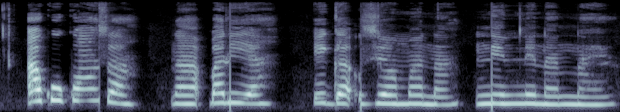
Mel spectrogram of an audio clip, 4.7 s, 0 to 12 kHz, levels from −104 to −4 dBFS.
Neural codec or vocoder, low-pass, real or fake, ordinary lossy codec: none; 10.8 kHz; real; none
